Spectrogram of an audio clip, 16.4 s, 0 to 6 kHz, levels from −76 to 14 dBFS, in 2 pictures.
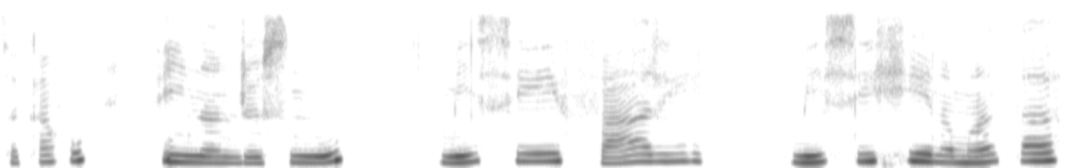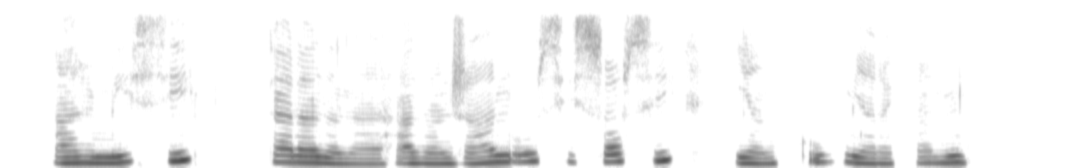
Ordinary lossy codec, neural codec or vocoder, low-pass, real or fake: MP3, 48 kbps; none; 5.4 kHz; real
